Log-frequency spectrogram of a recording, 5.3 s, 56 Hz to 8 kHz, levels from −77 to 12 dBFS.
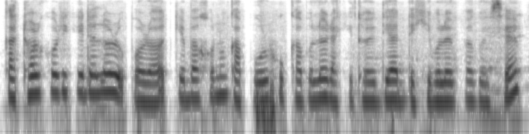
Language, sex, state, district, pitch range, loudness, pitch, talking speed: Assamese, female, Assam, Kamrup Metropolitan, 190-240 Hz, -17 LUFS, 200 Hz, 145 wpm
